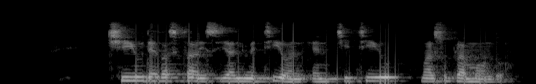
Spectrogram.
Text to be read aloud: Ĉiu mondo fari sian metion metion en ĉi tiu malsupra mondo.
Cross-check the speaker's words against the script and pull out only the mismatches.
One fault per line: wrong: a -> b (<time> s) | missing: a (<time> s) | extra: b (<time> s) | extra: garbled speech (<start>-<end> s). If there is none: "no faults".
wrong: mondo -> devas (1.5 s)
missing: metion (3.0 s)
